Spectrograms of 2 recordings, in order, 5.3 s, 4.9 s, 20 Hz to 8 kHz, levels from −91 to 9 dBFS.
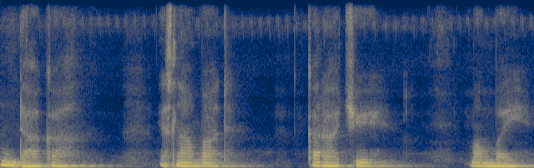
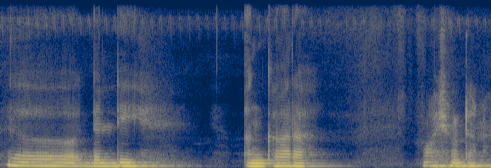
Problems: none marked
